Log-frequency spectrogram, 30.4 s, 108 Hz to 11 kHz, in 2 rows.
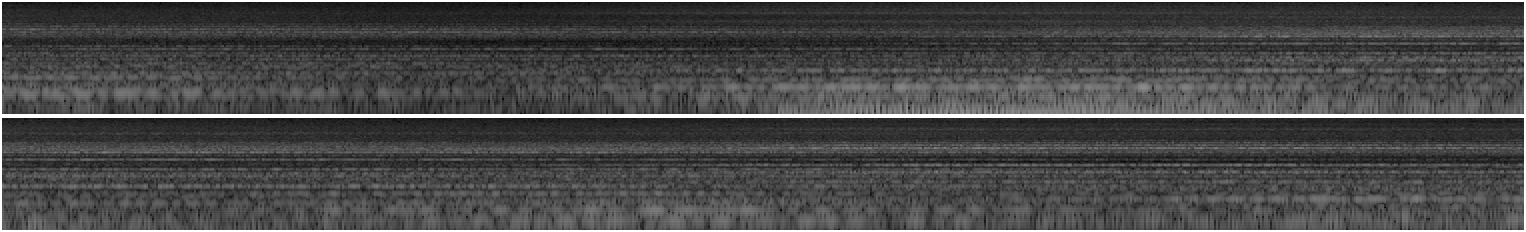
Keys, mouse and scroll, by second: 0.3 s, 2.6 scroll up 3, 3.3 scroll up 3, 3.4 shift+middle click, 4.6 s, 6.7 s, 10.0 middle click, 11.7 Tab, 12.9 ctrl+r, 19.5 ctrl+r, 23.4 middle click, 24.2 Tab, 25.5 Tab, 26.4 click, 27.2 click, 27.6 shift+click, 27.9 shift+click, 28.0 click, 28.7 click, 29.0 shift+click, 29.6 middle click.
